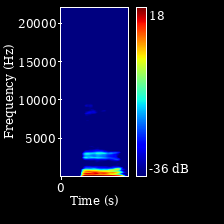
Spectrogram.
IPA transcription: ɔː(r)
